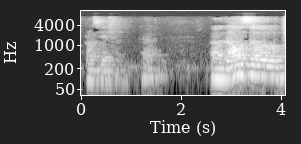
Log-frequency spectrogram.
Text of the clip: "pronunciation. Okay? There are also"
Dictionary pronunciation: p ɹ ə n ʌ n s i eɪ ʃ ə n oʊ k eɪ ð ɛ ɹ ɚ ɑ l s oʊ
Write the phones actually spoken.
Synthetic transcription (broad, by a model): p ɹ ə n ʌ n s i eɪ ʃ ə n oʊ ʌ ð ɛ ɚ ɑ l s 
